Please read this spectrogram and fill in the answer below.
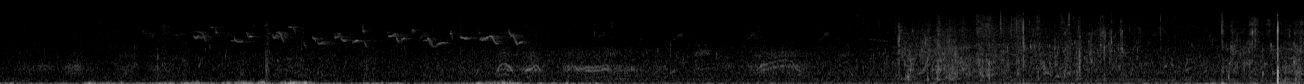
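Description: Outdoor ambience with low wind rumble on the microphone and a small bird twittering quickly for a few seconds. Later come crunching, rustling steps on wet ground and gravel, with one sharp click near the end.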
